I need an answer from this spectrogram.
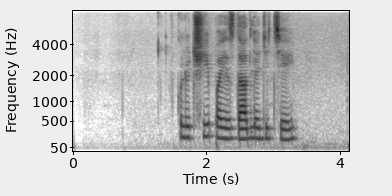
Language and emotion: Russian, neutral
